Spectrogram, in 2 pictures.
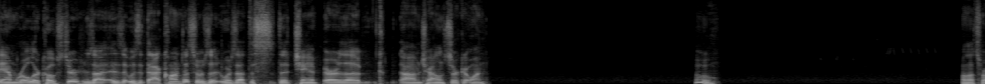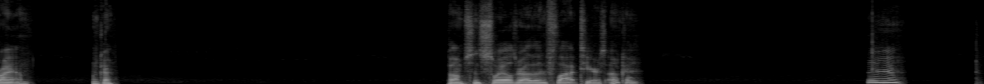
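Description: A man talks calmly and casually, close to a microphone.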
